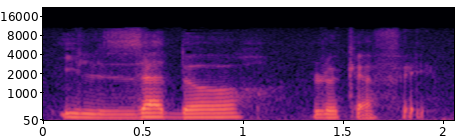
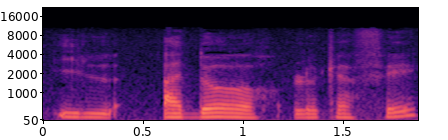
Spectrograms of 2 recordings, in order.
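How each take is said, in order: First: The s of ils is linked to adorent. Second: The s of ils is not linked to adorent. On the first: "the second one" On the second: "the first one"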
